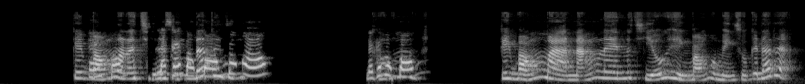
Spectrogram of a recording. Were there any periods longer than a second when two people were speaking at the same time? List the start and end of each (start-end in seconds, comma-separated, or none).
0.8-2.5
